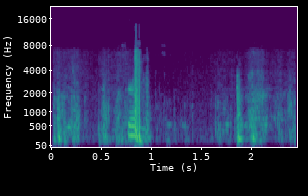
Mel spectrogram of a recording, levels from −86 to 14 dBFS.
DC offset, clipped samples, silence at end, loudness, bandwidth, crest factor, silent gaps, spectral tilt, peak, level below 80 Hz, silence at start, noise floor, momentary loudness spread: under 0.1%; under 0.1%; 0 s; -26 LUFS; 10 kHz; 26 dB; none; -5 dB/octave; -2 dBFS; -66 dBFS; 0.05 s; -55 dBFS; 17 LU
